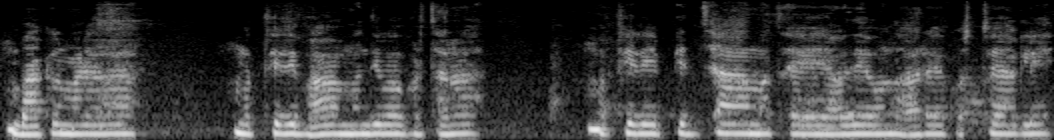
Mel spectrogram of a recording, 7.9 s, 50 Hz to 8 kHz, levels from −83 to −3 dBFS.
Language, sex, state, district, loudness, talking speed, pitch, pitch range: Kannada, male, Karnataka, Bijapur, -21 LUFS, 120 wpm, 190 Hz, 185-195 Hz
